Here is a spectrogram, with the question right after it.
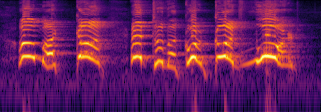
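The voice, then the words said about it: Imitates another person's voice, high-energy. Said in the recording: “high-energy ... I did a great impression of you”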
